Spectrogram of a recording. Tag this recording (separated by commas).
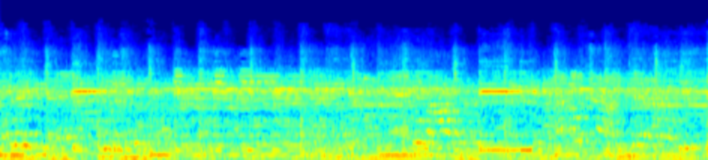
Music, Country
